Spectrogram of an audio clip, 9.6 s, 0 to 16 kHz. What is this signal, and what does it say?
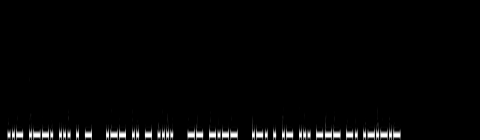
Morse code, heard as a keyed tone, about 28 wpm, 700 Hz. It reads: UPSET WITH MY REASON.
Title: Sentences from Top 1000 Words - Review Part 5 - 28wpm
